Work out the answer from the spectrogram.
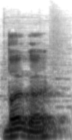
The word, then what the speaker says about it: burgher: बर्गर, बर्गर, दोनों words के pronunciation same है।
